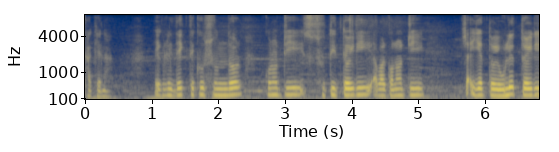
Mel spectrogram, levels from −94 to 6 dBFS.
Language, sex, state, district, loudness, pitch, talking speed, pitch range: Bengali, female, West Bengal, Purulia, -17 LUFS, 185 Hz, 140 wpm, 170-190 Hz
